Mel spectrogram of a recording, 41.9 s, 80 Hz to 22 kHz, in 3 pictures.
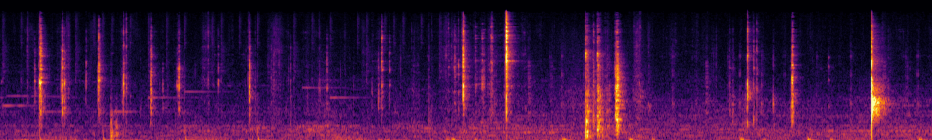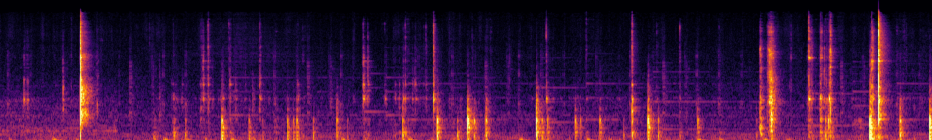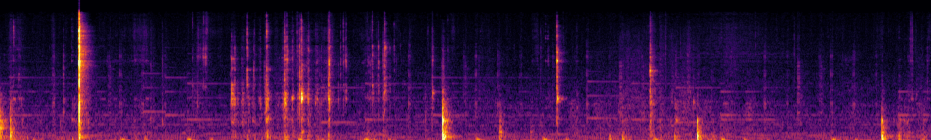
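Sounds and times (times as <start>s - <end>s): model car parts clicking: 0.0s - 41.9s.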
